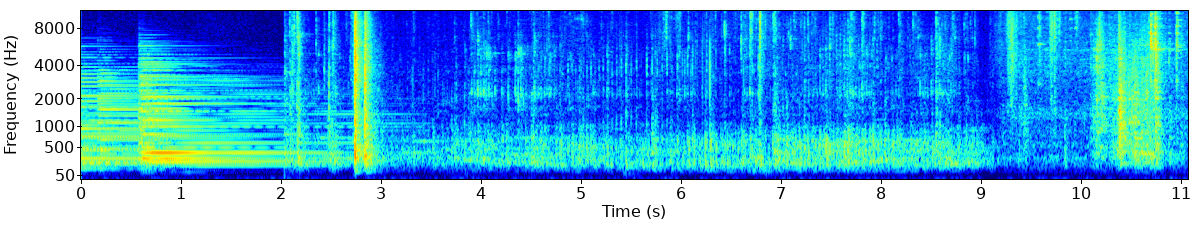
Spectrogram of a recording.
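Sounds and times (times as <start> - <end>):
case clicks and knocks: 2.0 - 8.7
casters rolling on hard floor: 2.0 - 11.0.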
